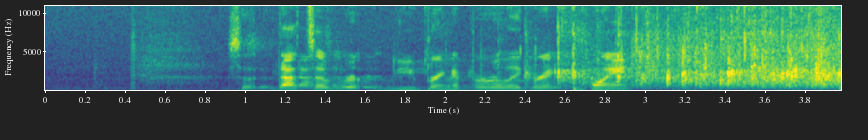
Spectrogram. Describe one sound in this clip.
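An elderly woman speaks with animation into a microphone.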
